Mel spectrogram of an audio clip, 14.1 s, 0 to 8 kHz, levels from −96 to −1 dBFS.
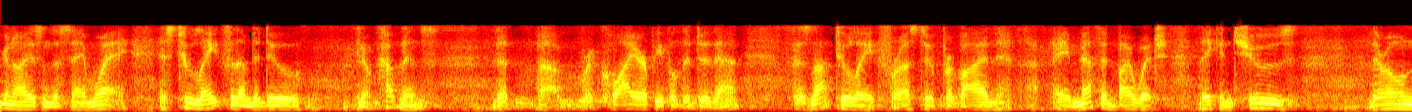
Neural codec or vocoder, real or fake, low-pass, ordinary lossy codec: codec, 24 kHz, 0.9 kbps, DualCodec; fake; 7.2 kHz; AAC, 16 kbps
